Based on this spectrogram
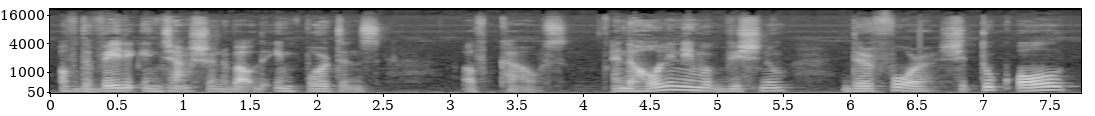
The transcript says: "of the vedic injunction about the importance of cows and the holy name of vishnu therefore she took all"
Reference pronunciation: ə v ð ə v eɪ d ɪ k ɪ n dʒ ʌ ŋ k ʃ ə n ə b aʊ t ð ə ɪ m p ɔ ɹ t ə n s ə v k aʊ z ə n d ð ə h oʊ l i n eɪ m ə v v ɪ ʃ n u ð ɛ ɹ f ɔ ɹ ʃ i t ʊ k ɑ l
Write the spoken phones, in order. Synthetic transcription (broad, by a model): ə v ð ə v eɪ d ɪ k ɪ n dʒ ʌ ŋ k ʃ ə n ə b aʊ t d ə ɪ m p ɔ ɹ t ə n s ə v k aʊ s ə n d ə h oʊ l i n eɪ m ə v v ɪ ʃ n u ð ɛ ɹ f ɔ ɹ ʃ i t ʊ k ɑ l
